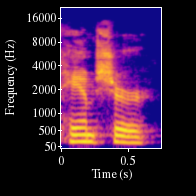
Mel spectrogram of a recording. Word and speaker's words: Hampshire: It'd be pronounced Hampshire. Hampshire.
